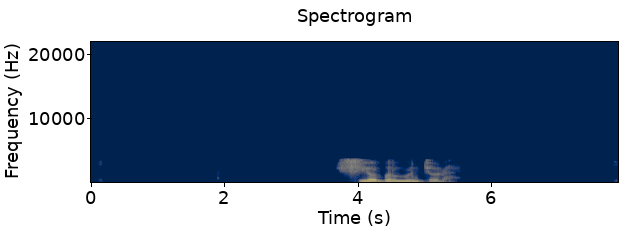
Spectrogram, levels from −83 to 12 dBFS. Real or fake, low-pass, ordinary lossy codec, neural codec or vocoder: fake; 3.6 kHz; MP3, 24 kbps; codec, 24 kHz, 0.9 kbps, WavTokenizer, medium music audio release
